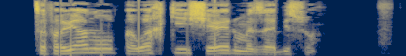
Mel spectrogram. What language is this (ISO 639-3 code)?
pus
